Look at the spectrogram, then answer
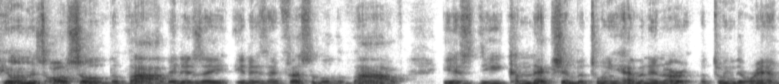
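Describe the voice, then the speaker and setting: A man with an American accent speaks at a medium pitch. His pace is fairly slow and his intonation fairly even. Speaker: prophetic teacher. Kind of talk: teaching sermon. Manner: halting with repetitions.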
